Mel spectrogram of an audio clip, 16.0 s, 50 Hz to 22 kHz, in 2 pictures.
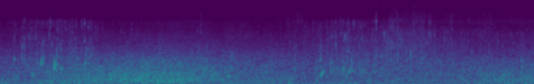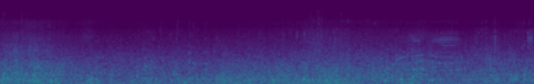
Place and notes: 老梅海岸, Shimen Dist., New Taipei City - The sound of the waves
New Taipei City, Taiwan, 25 June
